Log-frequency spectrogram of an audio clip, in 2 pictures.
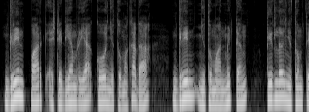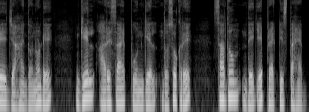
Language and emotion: Santali, neutral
